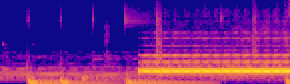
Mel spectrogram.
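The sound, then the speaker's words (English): A few soft handling clicks and thumps, then a steady, loud telephone ringback tone starts and holds unbroken to the end, as a call to a friend rings with no one picking up. No one speaks. “She ain't going to answer the phone either.”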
